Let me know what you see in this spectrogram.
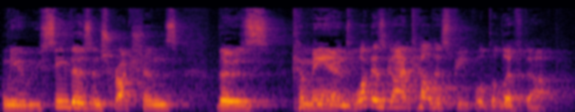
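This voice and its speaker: Noticeable background noise under a man's fairly high voice, ordinary in its pitch variation and fairly slow in pace. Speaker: pastor. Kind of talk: sermon. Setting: church. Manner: loud.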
